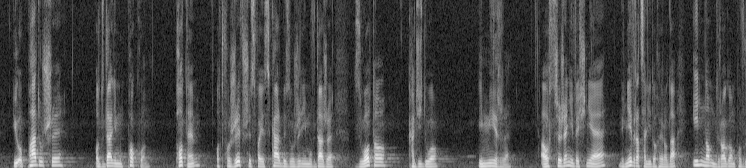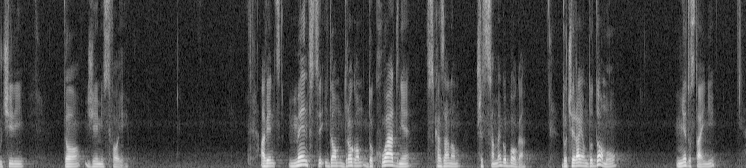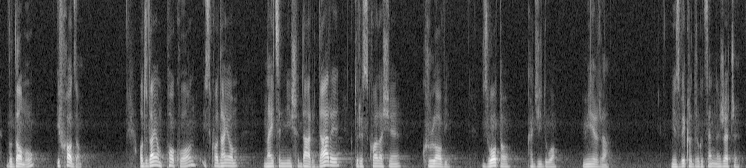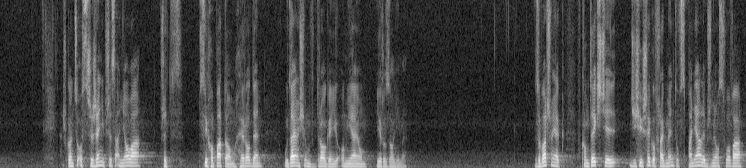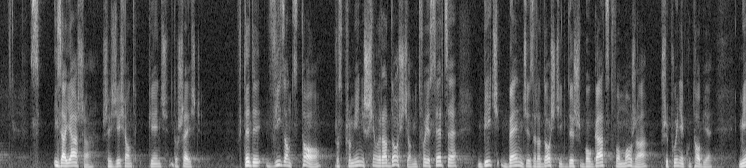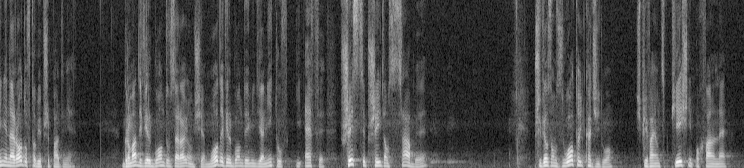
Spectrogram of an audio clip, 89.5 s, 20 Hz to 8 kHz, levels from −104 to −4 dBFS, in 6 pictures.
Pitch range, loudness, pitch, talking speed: 120-150 Hz, -22 LUFS, 130 Hz, 90 wpm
